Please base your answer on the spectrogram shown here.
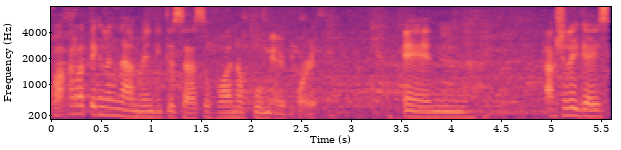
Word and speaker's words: Suvarnabhumi: So kakarating lang namin dito sa Sofan Pom airport. And actually guys medyo nalito din ako sa pronunciation niya because yung spelling niya parang suvarnabi. So sabi nila isapom airport.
